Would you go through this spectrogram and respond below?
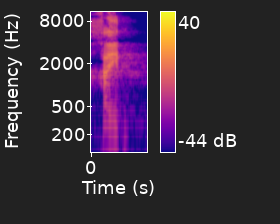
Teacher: را ساکن سے پہلے یا ساکن ہو تو را ساکن ہر حال میں باریک ہوتی ہے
